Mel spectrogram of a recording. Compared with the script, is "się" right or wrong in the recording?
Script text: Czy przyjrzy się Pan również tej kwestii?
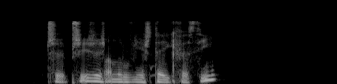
wrong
